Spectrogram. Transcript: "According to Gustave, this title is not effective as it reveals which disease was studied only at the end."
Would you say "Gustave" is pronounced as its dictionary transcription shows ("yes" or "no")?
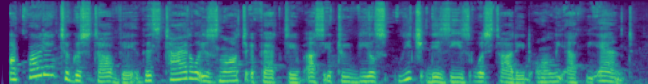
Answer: yes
